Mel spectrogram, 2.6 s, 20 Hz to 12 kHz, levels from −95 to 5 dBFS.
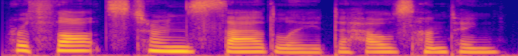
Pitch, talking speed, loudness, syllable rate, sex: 215 Hz, 160 wpm, -16 LUFS, 4.4 syllables/s, female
